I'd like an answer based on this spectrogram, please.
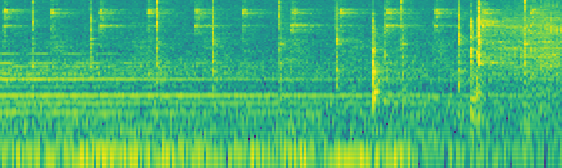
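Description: Junghans wall clock movement ticking steadily, a little under two ticks a second, while the ringing of its last strike fades away over the first few seconds. A couple of sharper clicks come near the end as the minute hand is pushed by hand toward the hour.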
